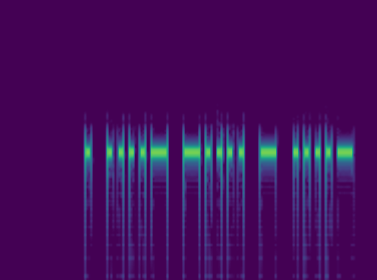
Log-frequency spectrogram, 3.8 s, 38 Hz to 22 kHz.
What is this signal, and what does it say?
Morse code, heard as a keyed tone, about 22 wpm, 700 Hz. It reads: E46T4
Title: Five Challenging Letter-Number Combinations 22wpm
